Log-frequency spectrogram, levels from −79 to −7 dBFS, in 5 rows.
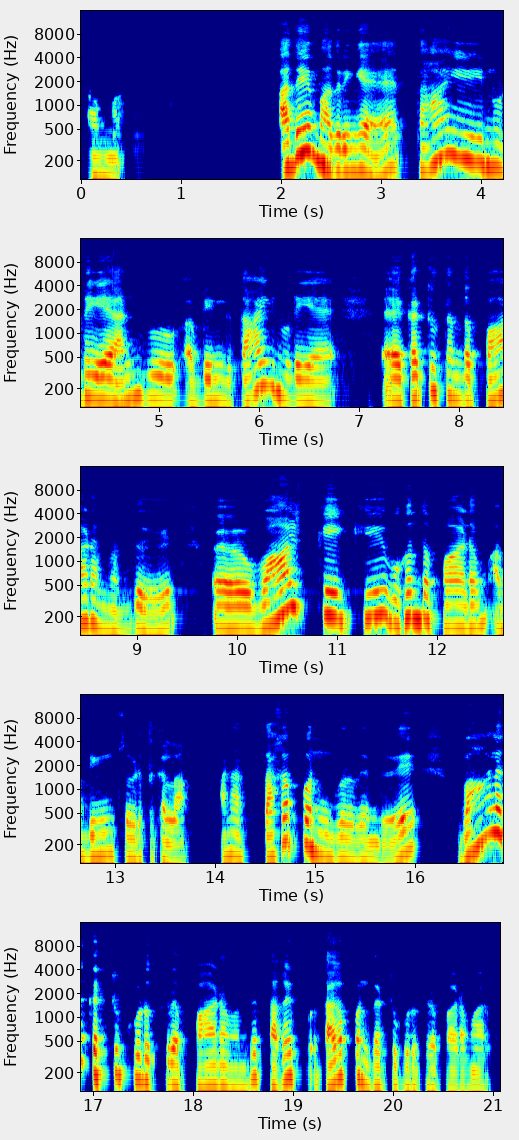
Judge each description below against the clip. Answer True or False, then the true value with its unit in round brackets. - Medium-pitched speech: True (145 Hz)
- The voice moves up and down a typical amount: False (6.6 semitones)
